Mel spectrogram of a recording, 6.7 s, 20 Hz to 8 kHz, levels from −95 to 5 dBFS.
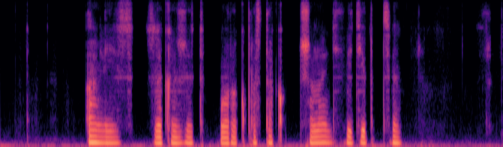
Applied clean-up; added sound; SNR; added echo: neural diffusion model UNIVERSE++.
